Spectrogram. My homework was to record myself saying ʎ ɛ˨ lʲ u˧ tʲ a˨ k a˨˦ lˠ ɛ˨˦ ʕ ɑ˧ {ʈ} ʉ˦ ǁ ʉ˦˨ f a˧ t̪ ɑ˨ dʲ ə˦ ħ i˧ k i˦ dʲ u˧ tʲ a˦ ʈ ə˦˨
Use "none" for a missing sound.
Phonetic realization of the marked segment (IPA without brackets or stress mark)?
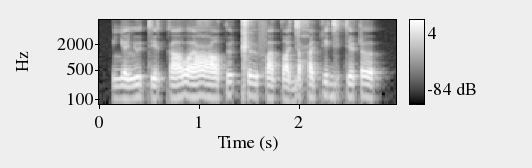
t̪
